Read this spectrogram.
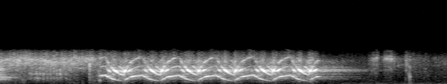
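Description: A toy bird plays a fast electronic chirping tune.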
